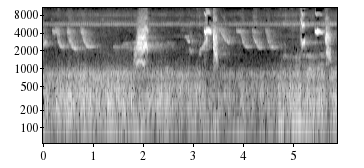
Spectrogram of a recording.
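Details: Black-breasted oriental magpie-robin singing to provoke rival magpie-robins: quieter runs of short, descending whistled notes, broken by a few louder, scratchy chattering bursts, with a steady low hum behind.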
